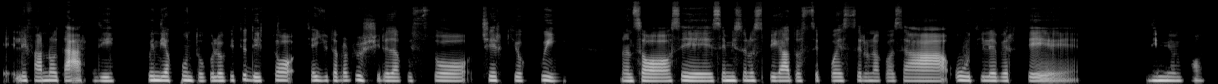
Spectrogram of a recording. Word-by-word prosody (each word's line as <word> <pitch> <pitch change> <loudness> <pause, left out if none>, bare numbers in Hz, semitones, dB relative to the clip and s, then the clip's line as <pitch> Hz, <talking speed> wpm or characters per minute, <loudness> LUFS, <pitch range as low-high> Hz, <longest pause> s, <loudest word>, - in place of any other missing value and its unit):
le - - -4
fanno 185 +1 +2
tardi. 170 -1 +1 0.3
Quindi 190 -1 +5
appunto, 180 -2 0
quello 175 +1 +1
che 190 +2 -7
ti 220 - -2
ho - - -3
detto 185 +2 0
ti - - -24
aiuta 180 0 -1
proprio 185 +3 -2
a - - +4
uscire 175 0 -4
da 170 -1 +1
questo 170 0 -2
cerchio 180 -2 -2
qui. 180 -5 0 0.6
Non 165 -1 0
so 165 -1 +4
se 170 -2 +3
se 180 - -1
mi 180 0 +5
sono 180 +1 -1
spiegato, 175 -1 -1
se 170 +1 -9
può 175 -1 -4
essere 175 +1 -5
una 170 0 -4
cosa 165 -1 +2
utile 180 -2 +1
per 170 0 -3
te. 85 +1 -2 0.7
Dimmi 180 0 +4
un 175 0 0
po'. 180 -1 -11
175 Hz, 180 wpm, -23 LUFS, 170-185 Hz, 0.7 s, Quindi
